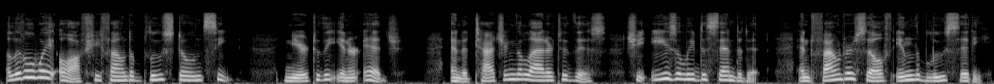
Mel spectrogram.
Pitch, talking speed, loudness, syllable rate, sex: 190 Hz, 185 wpm, -18 LUFS, 5.5 syllables/s, female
